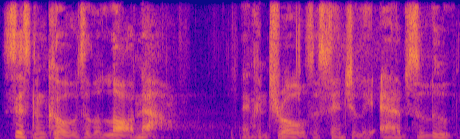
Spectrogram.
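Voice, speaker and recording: A man's voice: deep voice, measured pace, a little hiss or hum. An actor playing a slick, cynical arms dealer in a video game, talking like a slangy street salesman. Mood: smug, talkative. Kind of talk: video game cutscene acting. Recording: loud music underneath. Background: music.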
